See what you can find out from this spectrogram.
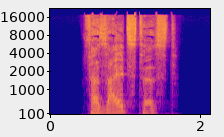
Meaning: inflection of versalzen: 1. second-person singular preterite 2. second-person singular subjunctive II
- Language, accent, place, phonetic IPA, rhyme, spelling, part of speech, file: German, Germany, Berlin, [fɛɐ̯ˈzalt͡stəst], -alt͡stəst, versalztest, verb, De-versalztest.ogg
